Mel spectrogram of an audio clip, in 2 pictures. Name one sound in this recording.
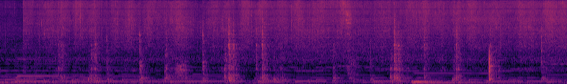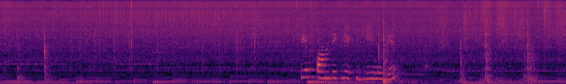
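Onions sizzle steadily in a hot pan.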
